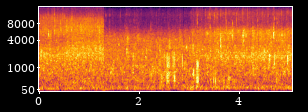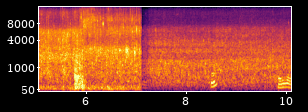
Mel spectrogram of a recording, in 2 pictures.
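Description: Steady heavy rain hisses and patters close by, then cuts to a quieter scene with a faint voice.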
